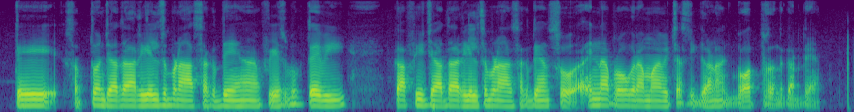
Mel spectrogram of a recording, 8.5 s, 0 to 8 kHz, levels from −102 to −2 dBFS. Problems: background sounds at intervals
